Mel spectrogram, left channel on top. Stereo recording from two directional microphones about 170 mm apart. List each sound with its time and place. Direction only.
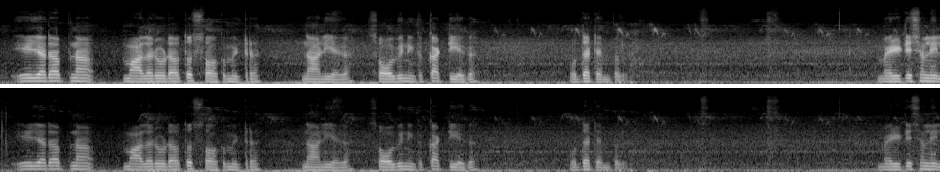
0.2 s speech: centre (ahead or behind)
8.8 s speech: centre (ahead or behind)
